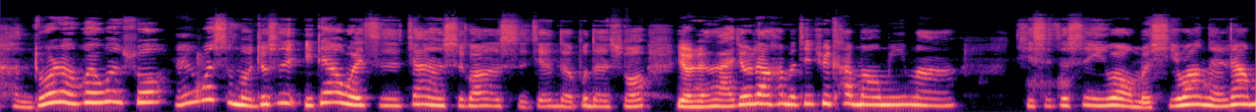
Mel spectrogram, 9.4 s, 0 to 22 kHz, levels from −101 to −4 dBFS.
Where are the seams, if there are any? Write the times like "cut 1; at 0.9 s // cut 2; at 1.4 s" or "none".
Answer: none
